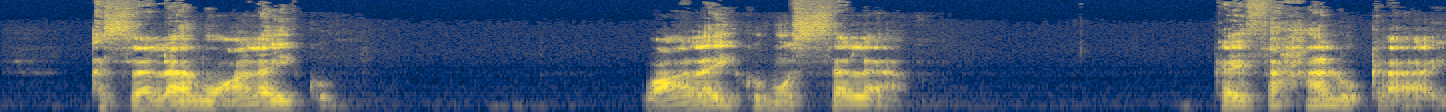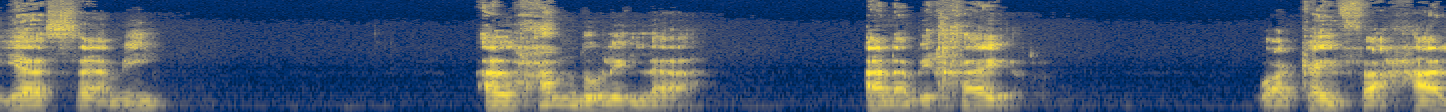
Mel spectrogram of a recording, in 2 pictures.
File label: Conversation; SALAMAAT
